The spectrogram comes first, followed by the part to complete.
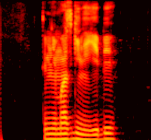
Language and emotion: Russian, angry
